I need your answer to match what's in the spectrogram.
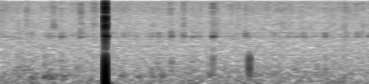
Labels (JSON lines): {"label": "ambient", "recorder": "HydroMoth"}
